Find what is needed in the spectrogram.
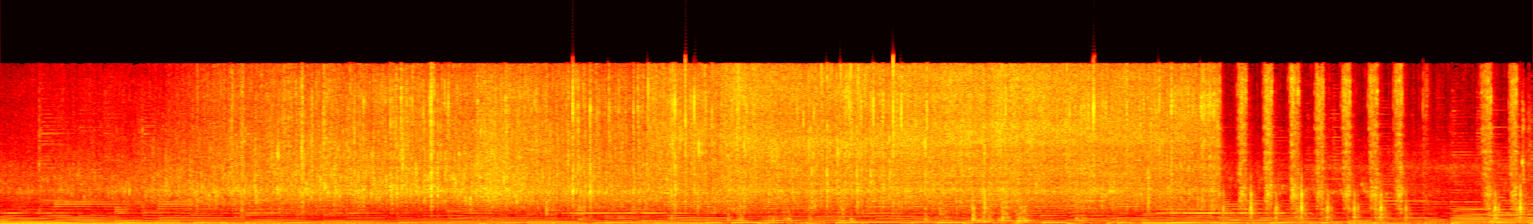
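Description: Chopped onion sizzling as it fries in the hot fat of a large shallow kotlovina pan over a wood fire, stirred with a spatula, with background music playing.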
